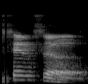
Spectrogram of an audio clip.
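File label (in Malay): "disensor", Malay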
